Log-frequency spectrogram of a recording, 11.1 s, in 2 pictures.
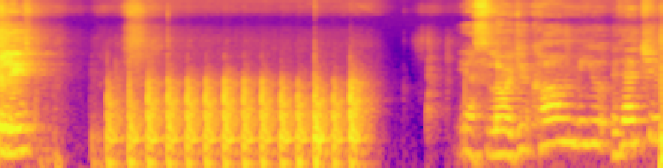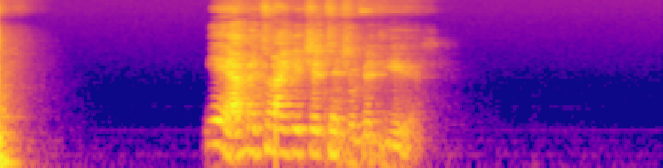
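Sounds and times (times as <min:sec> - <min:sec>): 
speech: 0:00.0 - 0:00.4, 0:03.9 - 0:05.8, 0:07.2 - 0:09.1
knocking: 0:00.8 - 0:03.2.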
